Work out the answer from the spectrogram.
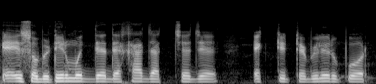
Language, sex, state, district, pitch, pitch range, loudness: Bengali, male, Assam, Hailakandi, 135 Hz, 130-140 Hz, -15 LUFS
